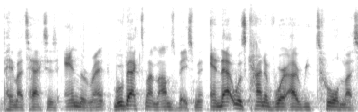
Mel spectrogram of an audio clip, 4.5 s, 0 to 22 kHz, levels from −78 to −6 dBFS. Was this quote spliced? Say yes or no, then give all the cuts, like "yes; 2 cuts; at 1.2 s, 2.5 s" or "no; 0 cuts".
yes; 2 cuts; at 1.3 s, 2.5 s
